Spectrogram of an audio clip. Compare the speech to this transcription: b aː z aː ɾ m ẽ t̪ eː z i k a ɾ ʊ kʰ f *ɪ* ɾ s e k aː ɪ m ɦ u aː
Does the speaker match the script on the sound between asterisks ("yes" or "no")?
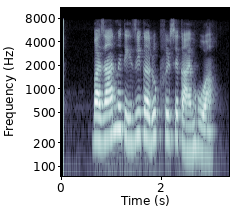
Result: yes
